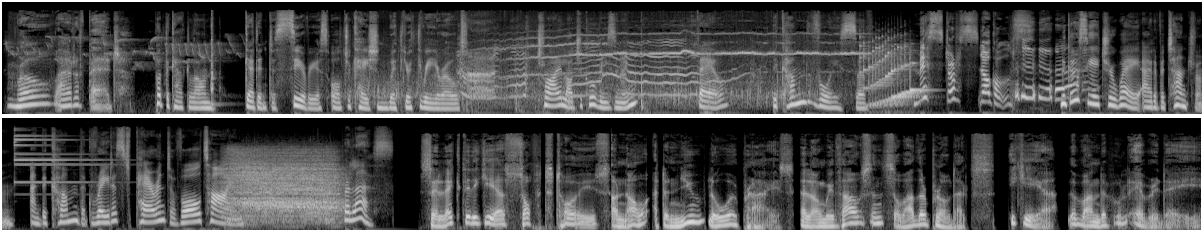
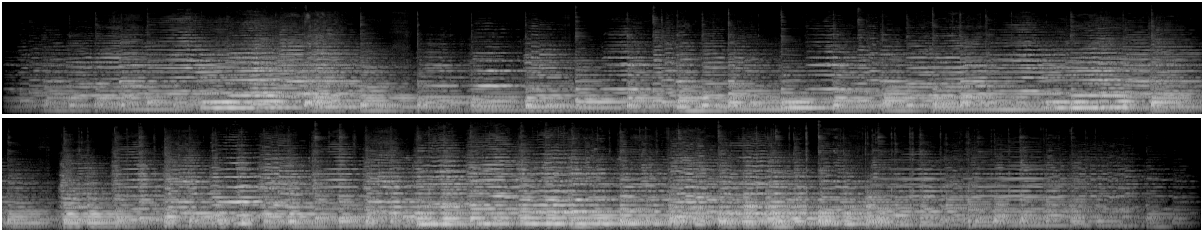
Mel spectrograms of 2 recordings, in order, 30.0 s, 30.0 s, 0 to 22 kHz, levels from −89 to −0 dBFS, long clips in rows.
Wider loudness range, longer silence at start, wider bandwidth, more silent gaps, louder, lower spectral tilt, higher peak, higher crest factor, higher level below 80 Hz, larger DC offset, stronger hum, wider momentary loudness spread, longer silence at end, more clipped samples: about the same, 3 LU vs 5 LU; second, 0.05 s vs 0.2 s; first, 17 kHz vs 15 kHz; neither; first, -24 LUFS vs -27 LUFS; second, -4.5 dB/octave vs -6 dB/octave; about the same, -8 dBFS vs -8 dBFS; about the same, 18 dB vs 18 dB; first, -46 dBFS vs -62 dBFS; neither; neither; second, 8 LU vs 11 LU; second, 0 s vs 0.25 s; neither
